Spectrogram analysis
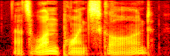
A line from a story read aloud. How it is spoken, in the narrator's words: he muttered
